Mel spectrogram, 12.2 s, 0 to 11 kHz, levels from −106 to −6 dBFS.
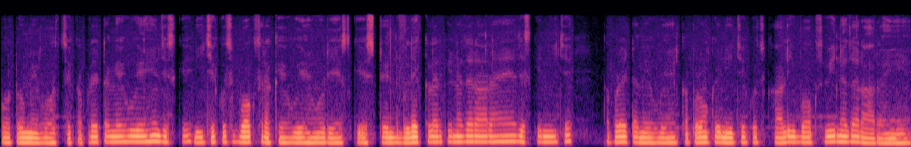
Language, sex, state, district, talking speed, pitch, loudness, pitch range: Hindi, male, Chhattisgarh, Kabirdham, 205 wpm, 115 Hz, -29 LUFS, 110-125 Hz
